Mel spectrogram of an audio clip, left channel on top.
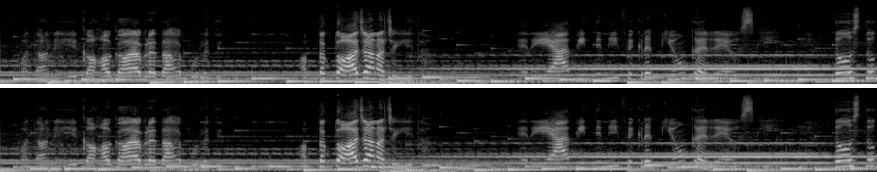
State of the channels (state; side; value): normal; both; correlation 0.80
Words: पता नहीं कहाँ गायब रहता है पूरे दिन, अब तक तो आ जाना चाहिए था। अरे आप इतनी फिक्र क्यों कर रहे हो उसकी? दोस्तों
